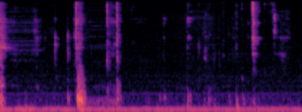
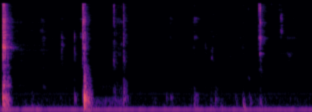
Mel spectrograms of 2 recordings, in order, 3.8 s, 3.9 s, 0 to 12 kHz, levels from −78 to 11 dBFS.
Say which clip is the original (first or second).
second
